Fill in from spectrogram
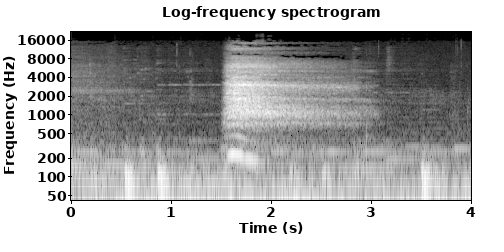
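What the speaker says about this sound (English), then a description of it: "I would like for us to take a nice deep in breath" A deep in-breath during a guided meditation: one loud, close, breathy inhale that rises sharply and fades over about a second and a half, set against a quiet background without talking.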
